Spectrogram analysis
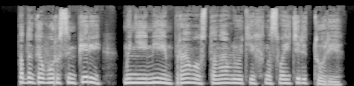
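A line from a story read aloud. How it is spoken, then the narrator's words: Queen's sigh. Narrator (Russian): вздохнула королева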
